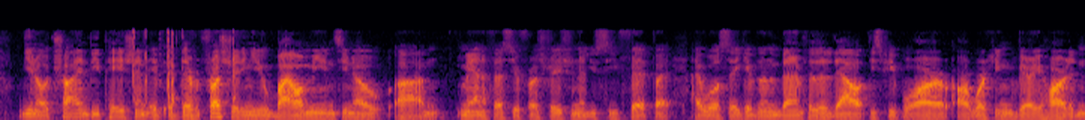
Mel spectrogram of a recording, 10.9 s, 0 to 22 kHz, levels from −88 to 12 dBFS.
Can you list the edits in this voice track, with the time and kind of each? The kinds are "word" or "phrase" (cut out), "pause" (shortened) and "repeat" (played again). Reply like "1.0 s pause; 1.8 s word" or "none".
5.8 s phrase; 6.8 s pause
